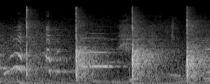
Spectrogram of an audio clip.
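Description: A person clapping hands four times, about two claps a second.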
